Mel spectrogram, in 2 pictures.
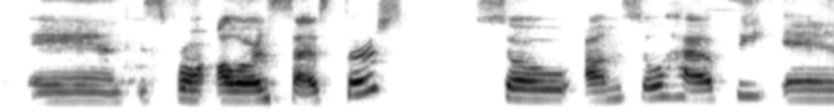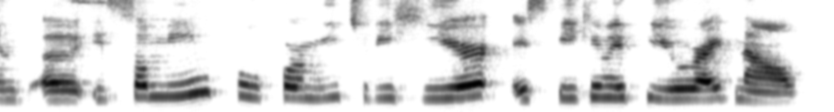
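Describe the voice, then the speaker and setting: The speaker, with a Brazilian Portuguese accent, goes at a fairly slow pace with hardly any pauses and ordinary pitch variation. Loudness swings a lot, and the sound is dry and close with no echo. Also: woman, high pitch for a woman. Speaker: dance artist and researcher. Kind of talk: conference talk. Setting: video call. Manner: halting.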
